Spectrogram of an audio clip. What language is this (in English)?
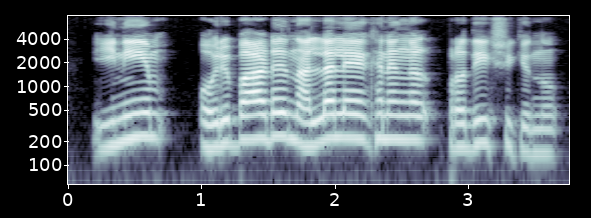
Malayalam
